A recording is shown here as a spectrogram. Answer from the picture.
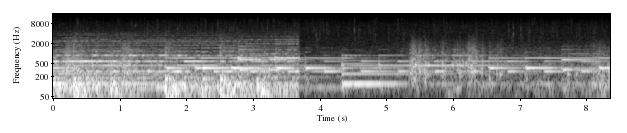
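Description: Steady rain falling, mixed with soft background music of held instrumental notes that change every second or so; the low bass drops out about four seconds in and a new bass note comes in shortly after.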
